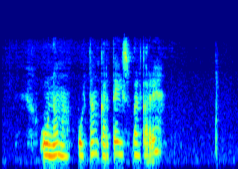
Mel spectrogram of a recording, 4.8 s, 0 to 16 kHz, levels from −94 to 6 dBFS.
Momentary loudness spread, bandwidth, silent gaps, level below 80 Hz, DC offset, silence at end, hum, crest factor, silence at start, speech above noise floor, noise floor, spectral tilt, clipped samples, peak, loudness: 9 LU; 7.6 kHz; none; -72 dBFS; under 0.1%; 0.45 s; none; 18 dB; 0.6 s; 45 dB; -71 dBFS; -5.5 dB/octave; under 0.1%; -10 dBFS; -27 LUFS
